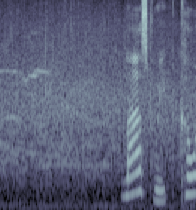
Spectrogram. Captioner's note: audience laughs and cheers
